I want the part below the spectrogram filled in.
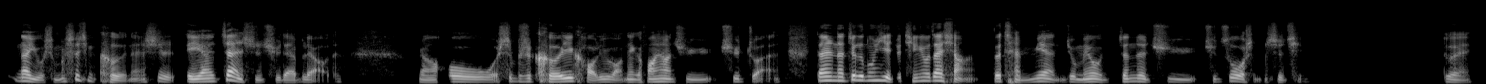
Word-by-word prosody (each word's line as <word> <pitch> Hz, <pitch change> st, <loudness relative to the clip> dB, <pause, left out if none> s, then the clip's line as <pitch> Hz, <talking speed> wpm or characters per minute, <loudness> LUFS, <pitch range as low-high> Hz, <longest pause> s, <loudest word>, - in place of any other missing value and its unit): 那 160 Hz, -1 st, +5 dB
有 110 Hz, -5 st, -1 dB
什 -, -, -9 dB
么 -, -, -7 dB
事 220 Hz, -, -1 dB
情 165 Hz, -5 st, -9 dB
可 100 Hz, -5 st, -1 dB
能 -, -, -11 dB
是 -, -, -5 dB
AI 135 Hz, +3 st, +4 dB
暂 205 Hz, -2 st, +7 dB
时 105 Hz, -, -9 dB
取 105 Hz, -, -8 dB
代 100 Hz, -1 st, -2 dB
不 -, -, -13 dB
了 -, -, -5 dB
的， -, -, -22 dB, 0.8 s
然 105 Hz, -1 st, -5 dB
后 125 Hz, +2 st, +1 dB
我 115 Hz, -, -5 dB
是 -, -, -3 dB
不 135 Hz, -1 st, -9 dB
是 140 Hz, -, -2 dB
可 130 Hz, -1 st, +5 dB
以 150 Hz, +1 st, +7 dB
考 -, -, -1 dB
虑 120 Hz, -, -3 dB
往 120 Hz, -, -4 dB
那 115 Hz, -, -1 dB
个 110 Hz, -, -5 dB
方 125 Hz, +1 st, +2 dB
向 135 Hz, -2 st, +1 dB
去 230 Hz, -, -9 dB
去 135 Hz, -, -5 dB
转。 -, -, -8 dB, 0.3 s
但 175 Hz, +1 st, +8 dB
是 -, -, +4 dB
呢， 175 Hz, 0 st, +4 dB
这 210 Hz, +6 st, +5 dB
个 195 Hz, -, +6 dB
东 185 Hz, +1 st, -1 dB
西 185 Hz, -, +2 dB
也 -, -, +7 dB
就 155 Hz, -, -9 dB
停 150 Hz, -1 st, -3 dB
留 170 Hz, 0 st, 0 dB
在 175 Hz, -1 st, +8 dB
想 235 Hz, +9 st, -1 dB
的 140 Hz, -, +4 dB
层 100 Hz, -, -3 dB
面， 140 Hz, -, -2 dB
就 125 Hz, -, -3 dB
没 115 Hz, +2 st, -1 dB
有 125 Hz, -5 st, 0 dB
真 135 Hz, 0 st, -1 dB
的 140 Hz, -2 st, 0 dB
去 230 Hz, -, -8 dB
去 125 Hz, -, -11 dB
做 145 Hz, +4 st, 0 dB
什 230 Hz, -, -8 dB
么 -, -, -19 dB
事 105 Hz, -, -7 dB
情。 120 Hz, -, -9 dB, 1.4 s
对。 -, -, -6 dB
135 Hz, 260 characters per minute, -26 LUFS, 120-180 Hz, 1.4 s, 但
